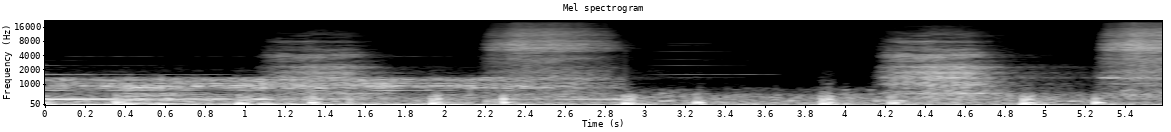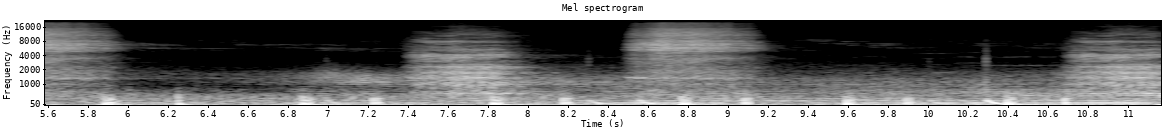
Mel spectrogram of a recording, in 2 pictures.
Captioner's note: deep breathing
